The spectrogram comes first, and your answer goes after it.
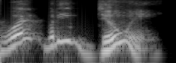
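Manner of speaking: ordinary talk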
